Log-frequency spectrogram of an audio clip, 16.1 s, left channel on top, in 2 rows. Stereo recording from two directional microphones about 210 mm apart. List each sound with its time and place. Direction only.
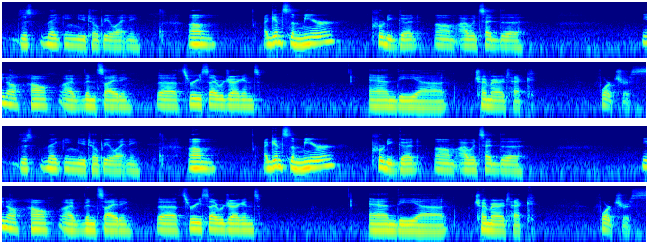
0.2 s speech: 10° right (ahead or behind)
7.9 s speech: 25° right (ahead or behind); by 11.3 s 10° right (ahead or behind)
12.4 s speech: 10° right (ahead or behind); by 16.0 s 30° right (ahead or behind)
